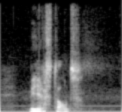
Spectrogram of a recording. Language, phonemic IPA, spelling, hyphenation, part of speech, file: Dutch, /ˈʋeːr.stɑnt/, weerstand, weer‧stand, noun, Nl-weerstand.ogg
- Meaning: 1. resistance 2. electrical resistance 3. resistor (electronic component)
